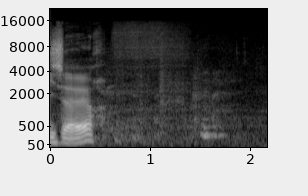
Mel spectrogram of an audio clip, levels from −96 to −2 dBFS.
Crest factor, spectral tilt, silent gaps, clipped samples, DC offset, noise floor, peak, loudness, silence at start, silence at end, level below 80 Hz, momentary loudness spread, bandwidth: 20 dB; -3.5 dB/octave; none; under 0.1%; under 0.1%; -62 dBFS; -16 dBFS; -31 LUFS; 0 s; 0.5 s; -74 dBFS; 26 LU; 16 kHz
